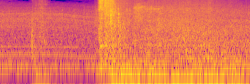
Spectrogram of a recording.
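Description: A loud explosion booms in a video game.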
